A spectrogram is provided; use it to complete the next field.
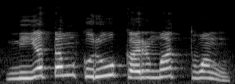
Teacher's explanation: पुढे क असल्यामुळे तो शंख मधला तो कं असा उच्चार होतोय त्या विसर्गाचा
